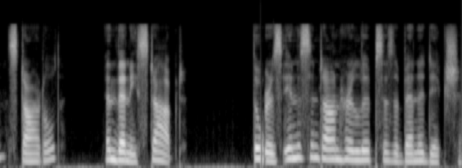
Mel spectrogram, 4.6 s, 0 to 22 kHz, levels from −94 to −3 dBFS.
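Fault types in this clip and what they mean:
Damaged data in a compressed stream: a short stretch of the speech stream arrives corrupted, so the decoder cannot parse those frames, loses sync and hunts for the next valid header. At 2.60 s it is heard as a brief disruption lasting about 70 ms, ending near 2.67 s. On a spectrogram it shows as a narrow vertical break in the speech harmonics, and on the waveform as an abrupt discontinuity.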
